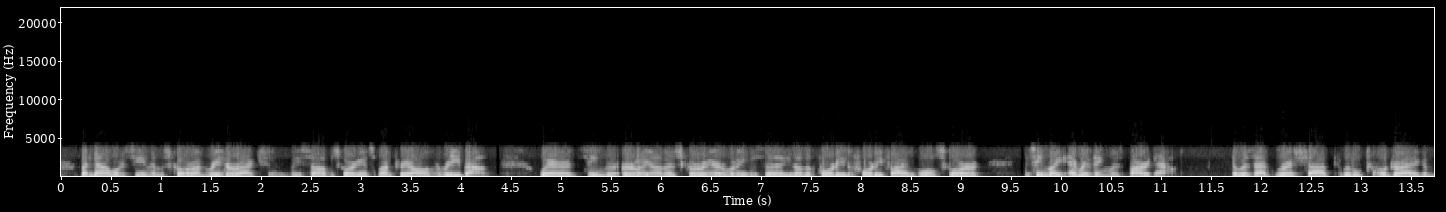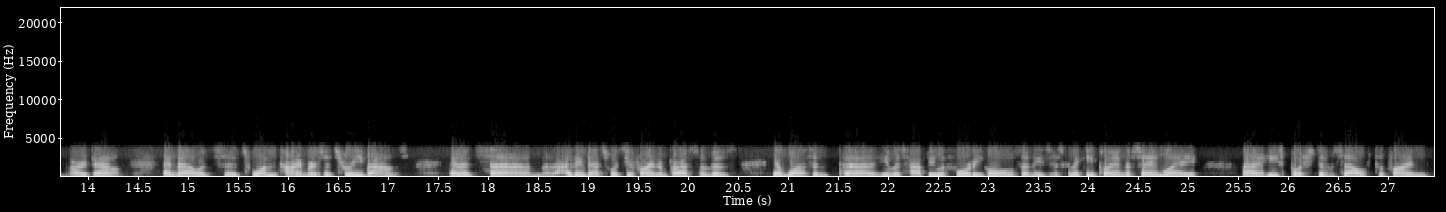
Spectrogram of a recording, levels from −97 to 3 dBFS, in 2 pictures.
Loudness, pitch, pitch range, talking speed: -25 LUFS, 85 Hz, 80-90 Hz, 220 wpm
